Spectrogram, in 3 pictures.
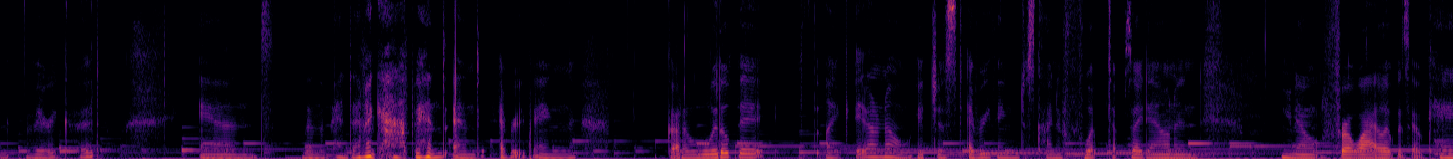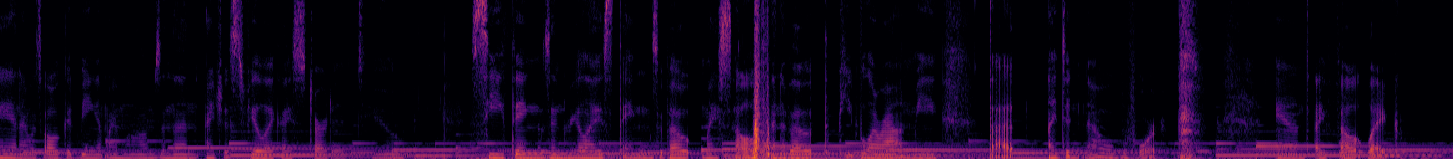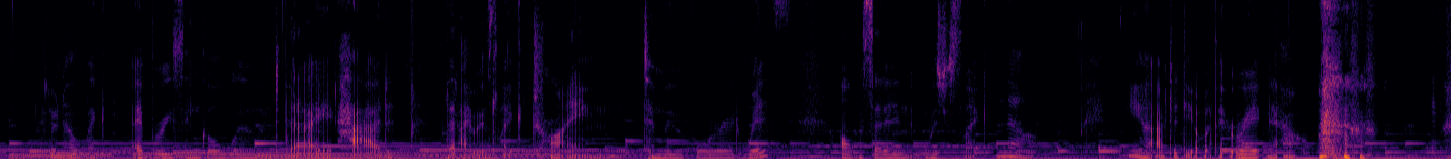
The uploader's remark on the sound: my apologies for the loud mic noises.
